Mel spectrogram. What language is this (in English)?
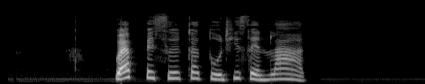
Thai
